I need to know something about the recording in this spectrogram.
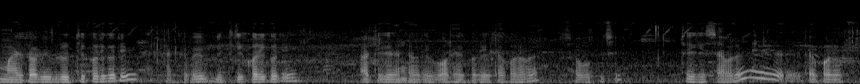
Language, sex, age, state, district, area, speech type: Odia, male, 18-30, Odisha, Balangir, urban, spontaneous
